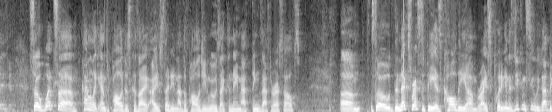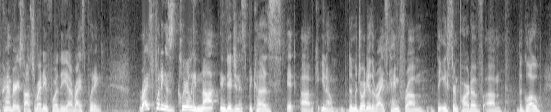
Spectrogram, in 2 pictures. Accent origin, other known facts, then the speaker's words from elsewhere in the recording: United States; when I was growing up in the Navajo world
